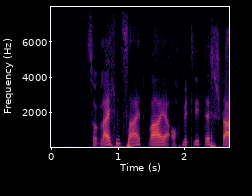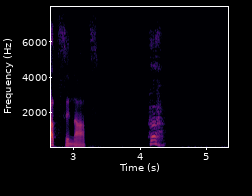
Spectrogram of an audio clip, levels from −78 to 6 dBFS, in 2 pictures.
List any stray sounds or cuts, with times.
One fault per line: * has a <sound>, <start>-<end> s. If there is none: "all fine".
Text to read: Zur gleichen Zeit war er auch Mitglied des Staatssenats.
* has a laugh, 4.1-4.4 s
